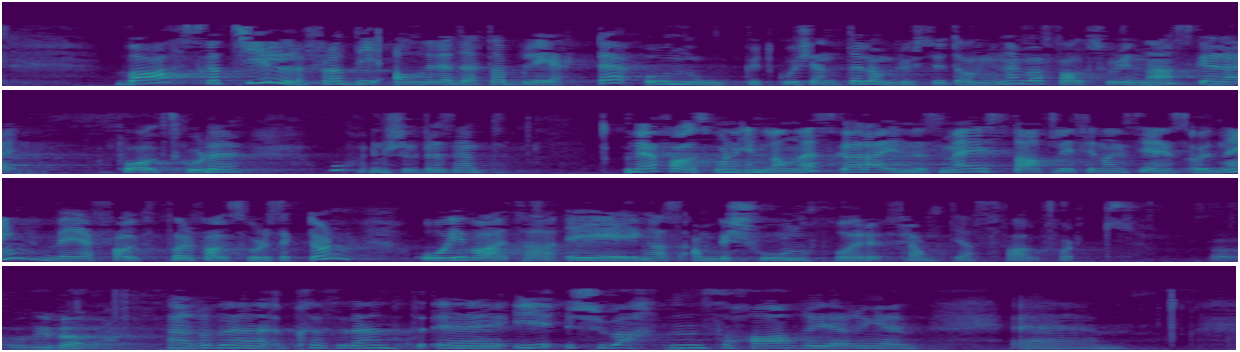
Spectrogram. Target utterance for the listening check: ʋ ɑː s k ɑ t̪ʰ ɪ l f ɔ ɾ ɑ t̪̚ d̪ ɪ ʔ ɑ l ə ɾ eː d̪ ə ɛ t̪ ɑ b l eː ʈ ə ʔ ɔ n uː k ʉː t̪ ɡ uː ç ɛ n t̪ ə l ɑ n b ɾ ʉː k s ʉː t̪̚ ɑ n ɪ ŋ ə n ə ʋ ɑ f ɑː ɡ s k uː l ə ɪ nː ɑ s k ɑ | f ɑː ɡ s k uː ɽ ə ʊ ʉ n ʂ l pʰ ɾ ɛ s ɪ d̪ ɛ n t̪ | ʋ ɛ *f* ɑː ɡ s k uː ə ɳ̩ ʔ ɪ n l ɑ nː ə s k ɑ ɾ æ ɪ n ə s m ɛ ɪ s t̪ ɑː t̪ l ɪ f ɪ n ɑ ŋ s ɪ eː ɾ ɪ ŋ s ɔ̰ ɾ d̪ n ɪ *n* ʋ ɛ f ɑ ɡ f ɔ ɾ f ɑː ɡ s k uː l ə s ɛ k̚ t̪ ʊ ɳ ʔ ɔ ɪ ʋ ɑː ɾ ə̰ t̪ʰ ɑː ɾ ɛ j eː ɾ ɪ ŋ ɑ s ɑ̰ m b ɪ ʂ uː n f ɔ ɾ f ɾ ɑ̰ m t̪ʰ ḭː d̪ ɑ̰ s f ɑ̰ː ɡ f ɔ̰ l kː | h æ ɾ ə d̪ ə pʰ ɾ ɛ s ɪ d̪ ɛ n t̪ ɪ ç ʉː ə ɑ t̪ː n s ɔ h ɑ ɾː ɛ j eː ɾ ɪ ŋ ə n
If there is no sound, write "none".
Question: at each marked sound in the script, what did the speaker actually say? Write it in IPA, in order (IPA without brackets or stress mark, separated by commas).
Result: f, ŋ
